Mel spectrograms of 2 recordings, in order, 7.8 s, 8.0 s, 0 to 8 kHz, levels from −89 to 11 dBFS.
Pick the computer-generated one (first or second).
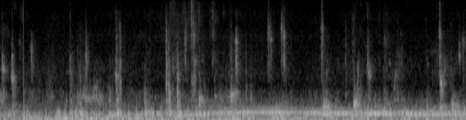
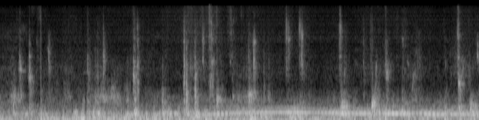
second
